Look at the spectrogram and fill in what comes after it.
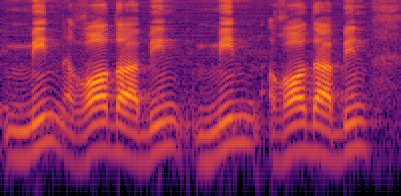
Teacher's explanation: نون پر ہم آواز چھپائیں گے نہیں، اخفا نہیں کریں گے بلکہ اظہار کریں گے اور اس کو یوں پڑھیں گے من غضبن، من غضبن، من غضبن نہیں پڑھا جائے گا۔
